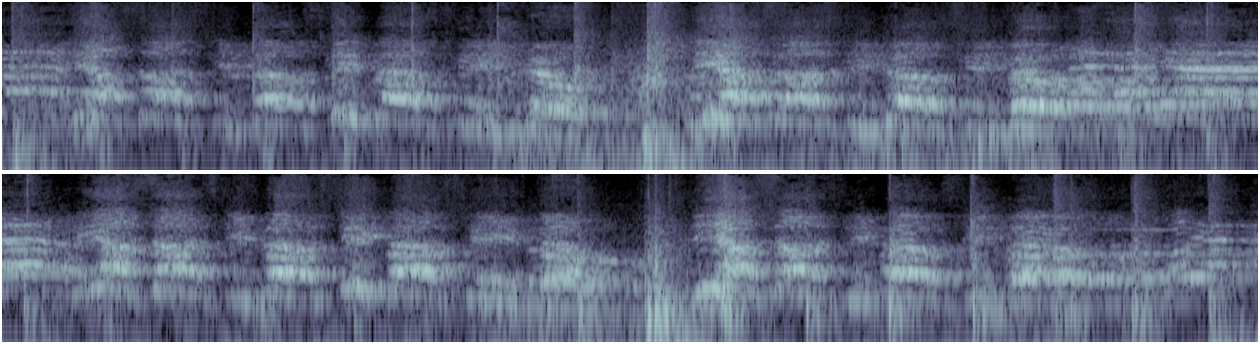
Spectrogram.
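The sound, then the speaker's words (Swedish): A large crowd of football supporters at a match chants in unison, singing for a player to sign for another year: a loud, rhythmic sung refrain with rising and falling melodic lines, punctuated by occasional sharp thuds and shouts throughout. “Vi skrek om att du skulle signa ett nytt år.”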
